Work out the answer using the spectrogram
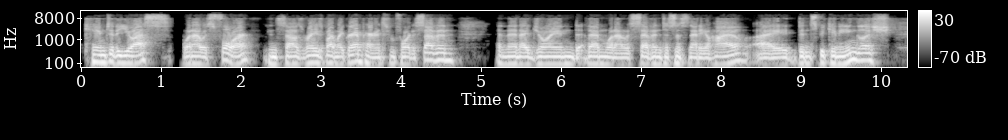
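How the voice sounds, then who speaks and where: A man's voice: on the low side, fairly bright tone, poor audio. A man from Taiwan, a podcast guest, telling his background in a plain, matter-of-fact way. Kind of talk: interview answers.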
